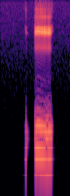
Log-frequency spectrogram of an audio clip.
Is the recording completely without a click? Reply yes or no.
yes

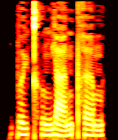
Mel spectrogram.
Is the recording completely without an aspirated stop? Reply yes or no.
no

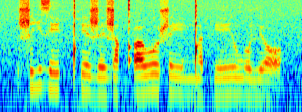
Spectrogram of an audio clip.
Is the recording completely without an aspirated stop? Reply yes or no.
no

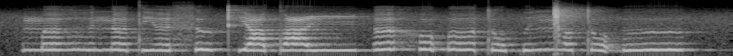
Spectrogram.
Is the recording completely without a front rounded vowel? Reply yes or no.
yes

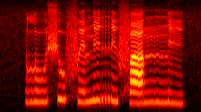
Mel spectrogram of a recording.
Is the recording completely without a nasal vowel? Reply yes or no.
yes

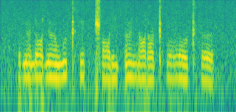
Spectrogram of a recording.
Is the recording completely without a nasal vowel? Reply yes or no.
no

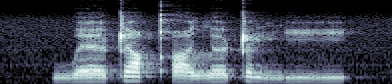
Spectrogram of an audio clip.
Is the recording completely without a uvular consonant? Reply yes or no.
no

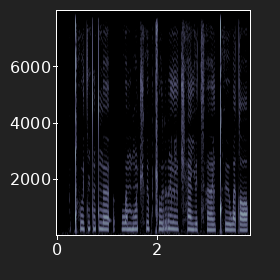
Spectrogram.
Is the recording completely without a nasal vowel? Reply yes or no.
no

